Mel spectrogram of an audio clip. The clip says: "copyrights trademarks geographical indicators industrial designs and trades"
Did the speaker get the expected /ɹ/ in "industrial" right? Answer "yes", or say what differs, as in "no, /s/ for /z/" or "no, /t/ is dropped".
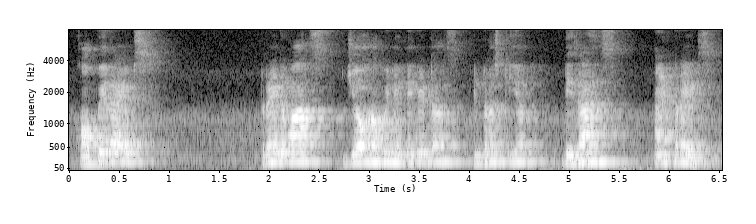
no, /ɹ/ is dropped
